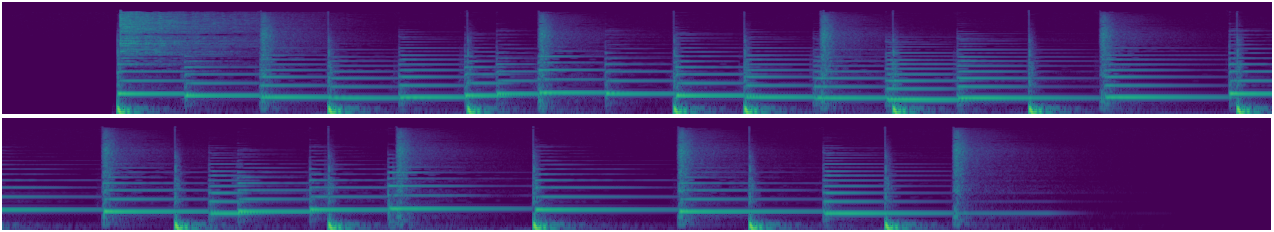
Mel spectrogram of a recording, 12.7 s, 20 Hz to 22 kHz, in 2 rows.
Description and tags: Piano Keys x7
Me doing a loop with my right hand on the piano. contains chords and drums. ( can be used in conjunction with Piano Keys x1 x2 x3 x4 x5 x6)
*Nicholas The Octopus Camarena*
Nicholas "The Octopus" Camarena
keys, drums, sample, beat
